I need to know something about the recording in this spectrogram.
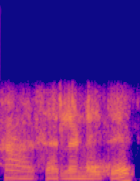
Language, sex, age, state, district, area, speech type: Telugu, male, 18-30, Andhra Pradesh, East Godavari, rural, conversation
